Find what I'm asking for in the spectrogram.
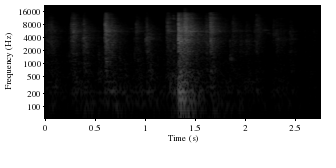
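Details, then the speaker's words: Garage door opener chain catching on the rail/shuttle as the door opens: an uneven run of sharp ticks and scrapes with one hard snag midway. Owner worries the chain could break and drop the door. "I do not like that that door makes that noise. The chain's getting stuck on the pole."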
